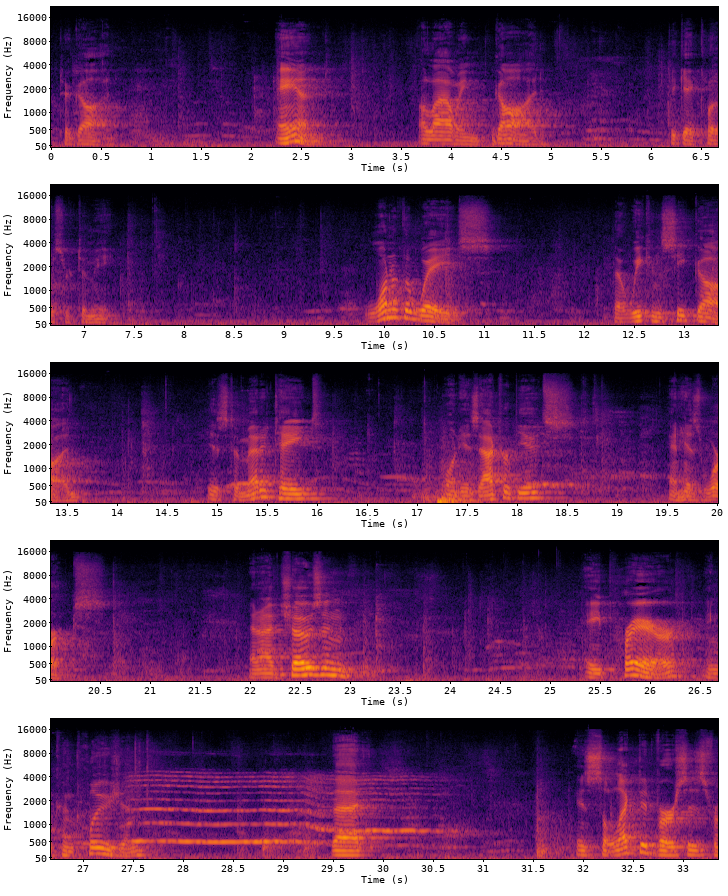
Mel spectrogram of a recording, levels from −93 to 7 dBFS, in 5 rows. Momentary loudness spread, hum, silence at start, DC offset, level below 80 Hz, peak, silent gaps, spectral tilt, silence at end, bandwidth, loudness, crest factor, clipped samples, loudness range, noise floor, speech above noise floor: 24 LU; none; 0 s; under 0.1%; -44 dBFS; -4 dBFS; none; -5.5 dB/octave; 0 s; 16 kHz; -26 LUFS; 24 dB; under 0.1%; 9 LU; -49 dBFS; 24 dB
